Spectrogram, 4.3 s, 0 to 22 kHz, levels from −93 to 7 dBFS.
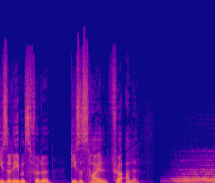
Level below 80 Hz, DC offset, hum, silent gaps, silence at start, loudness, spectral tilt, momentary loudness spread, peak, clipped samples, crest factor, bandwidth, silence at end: -56 dBFS; under 0.1%; none; 3.08-3.17 s; 0 s; -29 LUFS; -5.5 dB/octave; 14 LU; -12 dBFS; under 0.1%; 16 dB; 17.5 kHz; 0 s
